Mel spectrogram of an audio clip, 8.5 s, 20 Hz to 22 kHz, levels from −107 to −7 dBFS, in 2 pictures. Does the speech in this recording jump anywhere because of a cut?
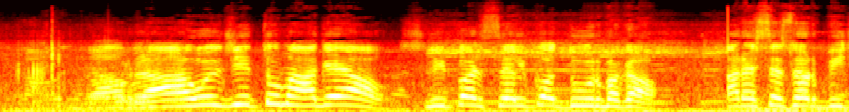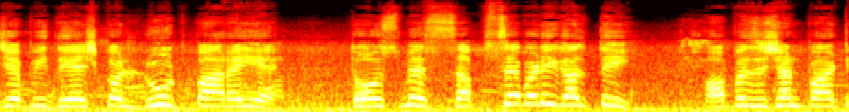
yes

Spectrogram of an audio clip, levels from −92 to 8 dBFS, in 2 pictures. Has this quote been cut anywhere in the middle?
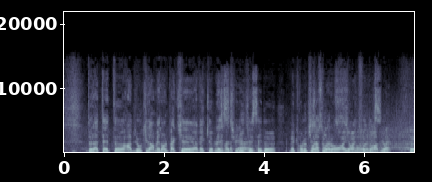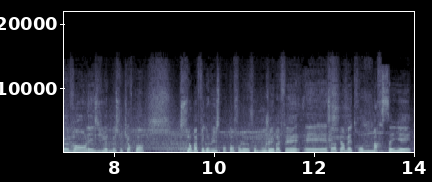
no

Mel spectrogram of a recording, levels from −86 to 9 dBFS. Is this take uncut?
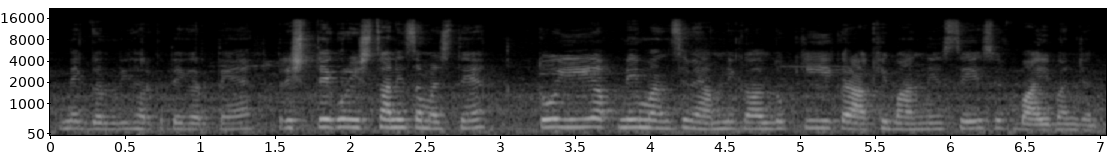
yes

